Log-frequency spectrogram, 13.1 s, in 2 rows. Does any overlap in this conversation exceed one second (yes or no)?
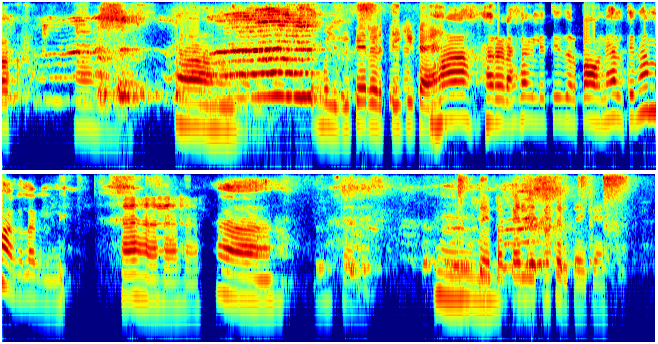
no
